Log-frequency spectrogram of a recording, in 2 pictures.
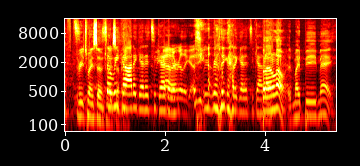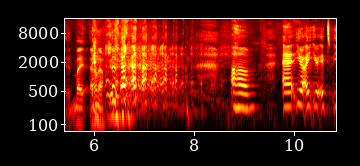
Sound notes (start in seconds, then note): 6.0 all laughing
